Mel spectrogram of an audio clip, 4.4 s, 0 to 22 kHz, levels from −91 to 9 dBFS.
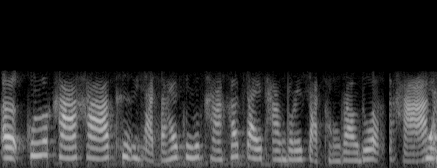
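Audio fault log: throughout: AMR narrowband mobile codec. A very low bitrate, consistent with roughly 6 kbps, starves the vocal-tract model, leaving buzzy, synthetic speech with nothing above 4 kHz.
1.00–2.97 s: mains buzz. Switching spikes from a 50 Hz supply leak into the signal, adding a steady, raspy buzz rich in harmonics, well below the speech level.
1.28–1.50 s: lost AMR speech frames. Scattered frames fail, with the longest run 40 ms and about 60 ms missing in total. The decoder repeats old settings, causing short dips and warbles.
3.74–3.92 s: lost AMR speech frames. A continuous 160 ms run is lost. The decoder stretches the last good sound with falling gain until it fades to silence, then speech returns rough.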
